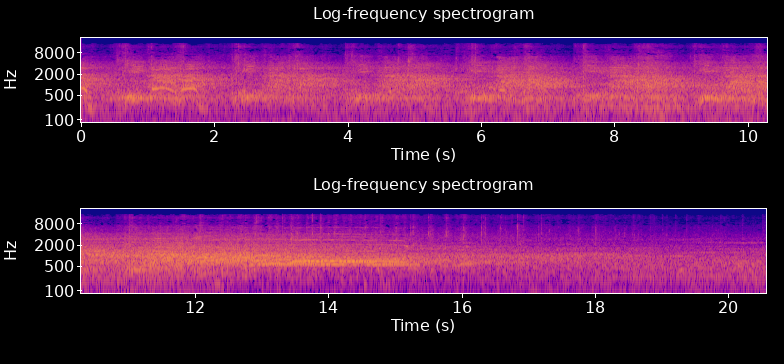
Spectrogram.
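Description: A large crowd screams and cheers in a big echoing arena.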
